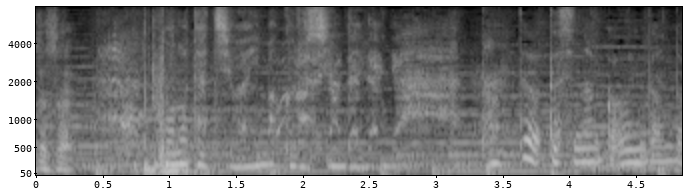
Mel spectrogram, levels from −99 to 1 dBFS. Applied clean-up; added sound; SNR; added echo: none; Door / Car; 16 dB; none.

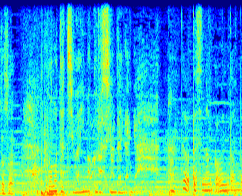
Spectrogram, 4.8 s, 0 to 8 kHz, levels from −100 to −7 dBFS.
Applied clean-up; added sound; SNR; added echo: none; none; none; none.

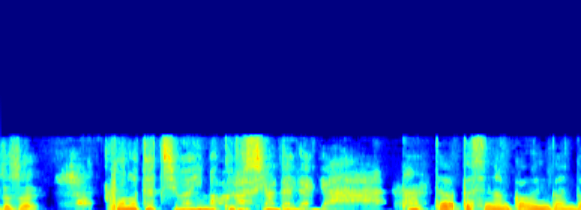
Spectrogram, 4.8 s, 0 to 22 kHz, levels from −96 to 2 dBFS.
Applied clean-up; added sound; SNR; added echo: neural mask model Resemble Enhance denoiser.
